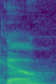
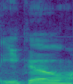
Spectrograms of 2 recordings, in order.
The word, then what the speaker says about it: ICO: last guardian um i a lot of people call it ico it's pronounced eco i'm i was told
